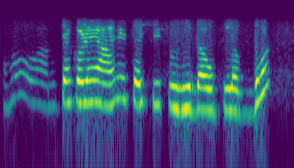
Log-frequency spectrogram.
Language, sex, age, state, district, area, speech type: Marathi, female, 18-30, Maharashtra, Nagpur, urban, conversation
